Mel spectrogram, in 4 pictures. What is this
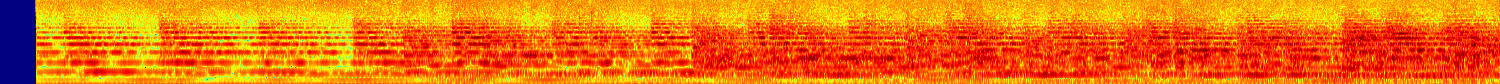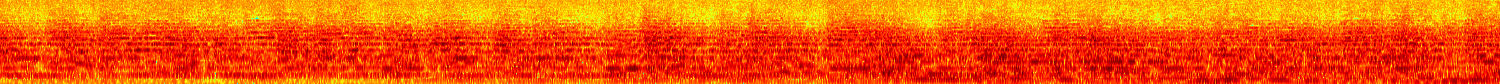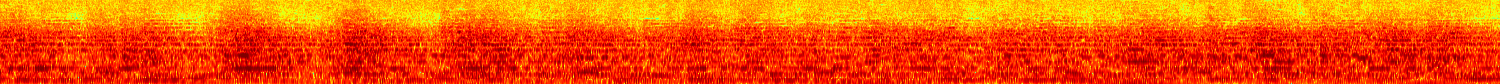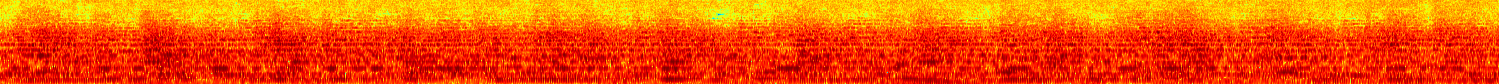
Lübeck domglocken
the bells of the lubeck cathedral in germany . the sound is a video edited to convert it in audio . recorded with a BlackBerry phone
Dom, field-recording, germany, glocken, lubeck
